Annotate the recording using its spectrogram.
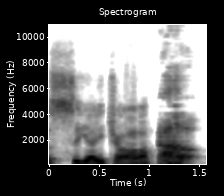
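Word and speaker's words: C-HR: It was for the CHR. Which is like a small SUV. Is that you struggling to spell car? Is that what? That's what? Yeah, I'm kidding. I swear to God. It's still pronounced car.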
